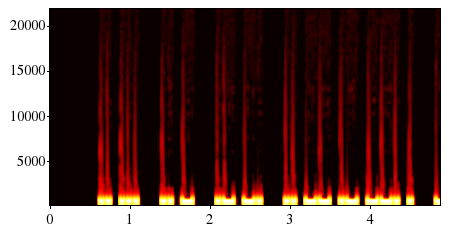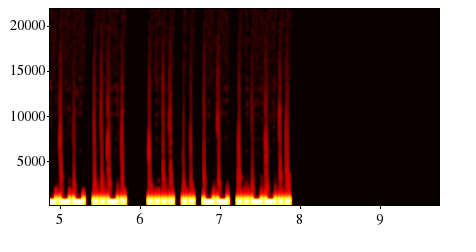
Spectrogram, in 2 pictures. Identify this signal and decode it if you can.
Morse code, heard as a keyed tone, about 28 wpm, 700 Hz. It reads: IS IT AN IMAGE OF HIM?
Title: Sentences from Top 1000 Words - Review Part 4 - 28wpm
